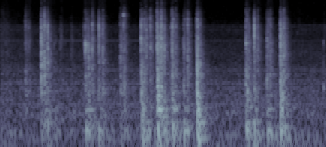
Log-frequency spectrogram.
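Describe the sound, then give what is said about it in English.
Plastic bags crinkle and rustle in irregular bursts of sharp crackles, loud and clustered, with brief pauses between handlings and no voices. “Plastic bags, yeah.”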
